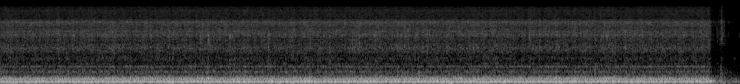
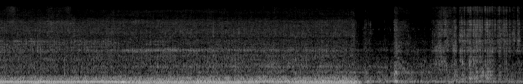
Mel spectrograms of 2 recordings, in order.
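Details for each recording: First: 8-year-old Miele Diamante Plus dishwasher, noise from the inside bottom during the water circulation wash cycle; filter, non-return valve and impeller checked fine: constant loud droning, almost grinding hum, then stops; owner suspects circulation pump or motor. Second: 8-year-old Miele Diamante dishwasher with toe-kick and front access panel removed: steady low hum and faint rushing water as it fills, then quieter hiss; normal fill, before the loud grinding circulation noise.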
